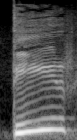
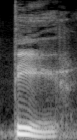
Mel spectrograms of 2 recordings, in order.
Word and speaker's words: Tyr: When we start speaking about the rune Tyr, the rune Tyr is about awaken consciousness. This particular rune with a T, the Y and the R, when we pronounce it, it is T I R.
